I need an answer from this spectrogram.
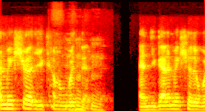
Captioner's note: chuckles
